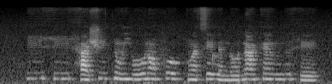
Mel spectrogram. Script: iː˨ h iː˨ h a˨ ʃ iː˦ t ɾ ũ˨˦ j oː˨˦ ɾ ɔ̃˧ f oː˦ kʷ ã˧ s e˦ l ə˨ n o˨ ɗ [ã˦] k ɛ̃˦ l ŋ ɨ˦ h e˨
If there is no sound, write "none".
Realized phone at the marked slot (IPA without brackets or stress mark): ã˦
